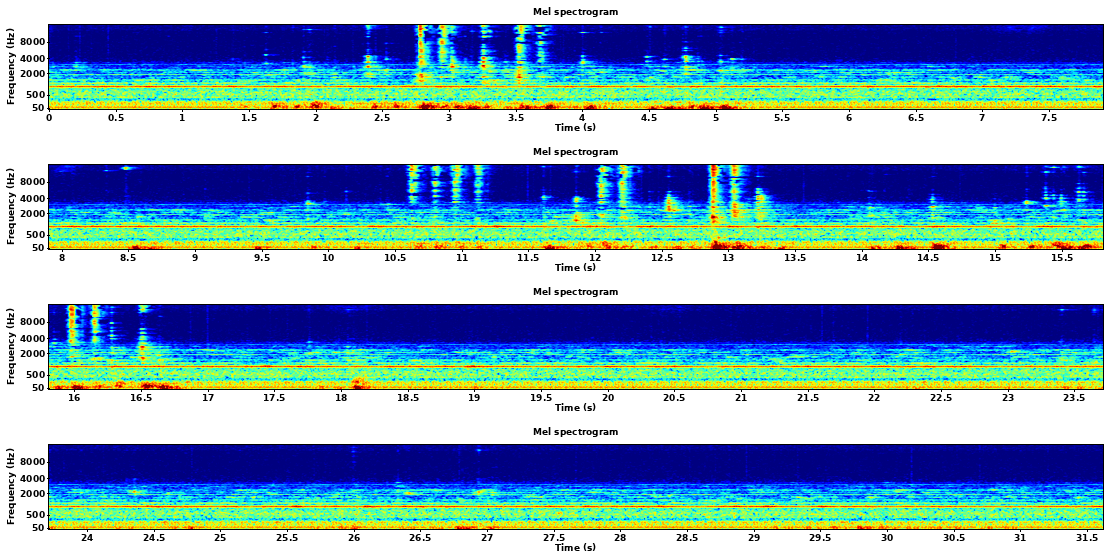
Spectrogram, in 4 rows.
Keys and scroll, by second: 0.0-0.1 typing, 1.1-5.5 typing, 8.5 Return, 10.8-18.8 typing, 17.7 Down, 22.3-22.8 Down, 23.3 Down, 23.6 Down, 23.8 Down, 24.1 Down, 24.5 Down, 25.6 Up, 25.9 Up, 26.3 Down, 26.9-30.0 Down.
